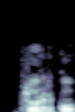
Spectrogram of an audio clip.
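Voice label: "Turku", Finnish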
